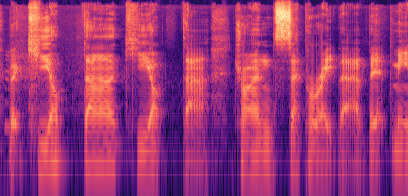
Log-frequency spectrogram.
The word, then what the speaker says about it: 귀엽다: Great, but I think I noticed that many people say 귀엽다. Yeah, almost like it's just one syllable. 귀엽. Right, but we 귀엽다. don't really say 귀엽다. We say 귀엽다. 귀엽다. It's three syllables.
